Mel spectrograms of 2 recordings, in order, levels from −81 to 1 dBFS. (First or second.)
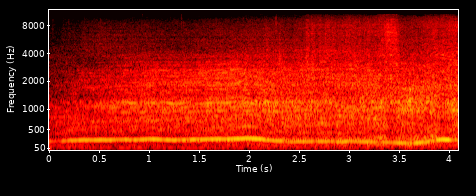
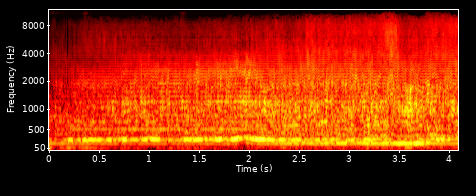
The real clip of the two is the first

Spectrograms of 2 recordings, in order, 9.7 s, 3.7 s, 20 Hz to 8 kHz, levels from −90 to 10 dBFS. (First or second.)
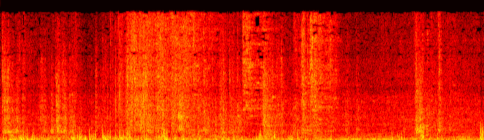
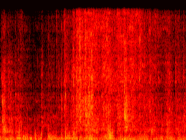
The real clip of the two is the first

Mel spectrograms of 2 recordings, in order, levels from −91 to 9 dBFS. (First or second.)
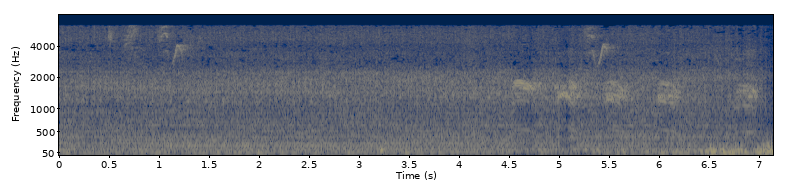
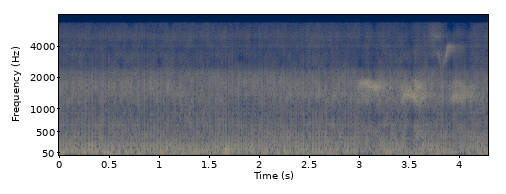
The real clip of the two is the first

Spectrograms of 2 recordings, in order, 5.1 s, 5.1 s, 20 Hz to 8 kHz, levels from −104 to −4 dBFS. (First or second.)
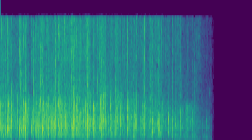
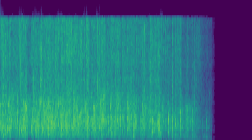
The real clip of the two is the first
